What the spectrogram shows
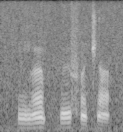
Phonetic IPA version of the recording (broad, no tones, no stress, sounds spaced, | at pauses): ŋ ɡ œ̃ pː ʉ f œ̃ t͡ʃ ã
